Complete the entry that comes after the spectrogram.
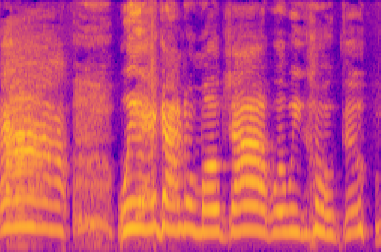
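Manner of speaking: very high-pitched bawling cry and wail. Retelling how the speaker and a cousin reacted to being fired, imitating bawling. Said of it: "we are sitting here bawling".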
